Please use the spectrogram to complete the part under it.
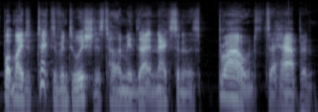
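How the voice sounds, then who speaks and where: Pompous young woman sleuth for a game read by a man, accusing, theatrical, forceful and bright. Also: fairly low pitch, fast talker, voice pushed down. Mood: determined. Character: overzealous, suspicious young female detective.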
